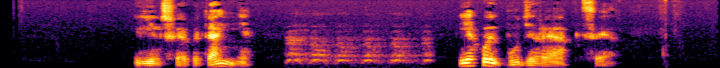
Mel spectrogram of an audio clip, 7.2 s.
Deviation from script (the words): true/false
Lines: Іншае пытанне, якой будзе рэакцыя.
false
